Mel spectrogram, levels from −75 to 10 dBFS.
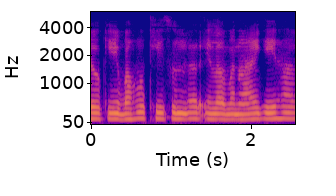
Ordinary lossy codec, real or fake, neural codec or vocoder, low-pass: none; fake; codec, 44.1 kHz, 2.6 kbps, DAC; 5.4 kHz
